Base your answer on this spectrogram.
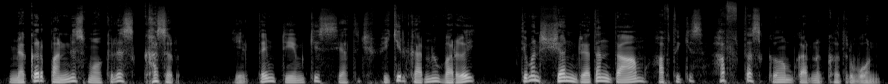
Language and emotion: Kashmiri, angry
